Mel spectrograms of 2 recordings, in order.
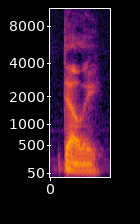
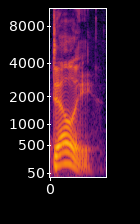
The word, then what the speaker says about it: Delhi: oh it's pronounced like Delhi yeah the H is silent the flimsy explanation let's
